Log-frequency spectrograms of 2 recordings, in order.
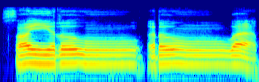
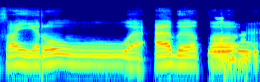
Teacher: hidung ya maka suara nunnya atau tanwinnya jangan dihilangkan ya jadi separuh masuk ke Nun separuh masuk ke wau sambil didengungkan itu sambil ditahan tiga harakat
